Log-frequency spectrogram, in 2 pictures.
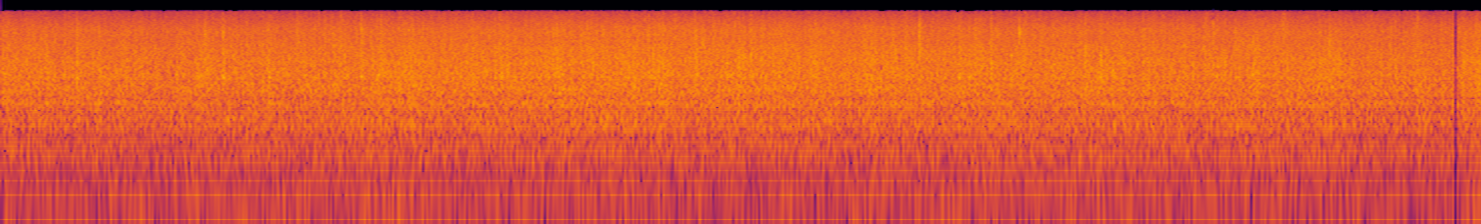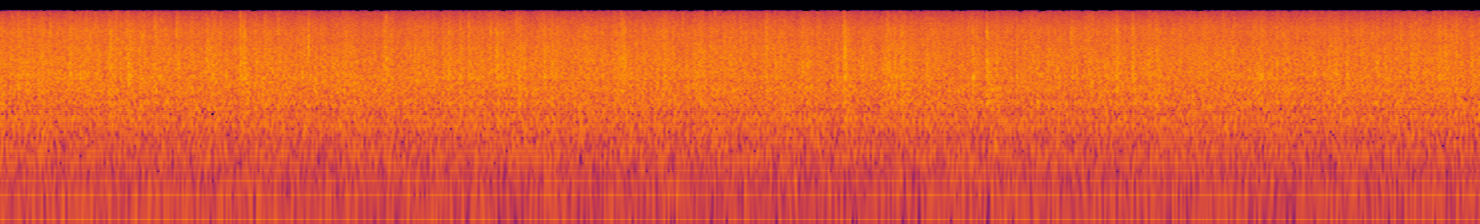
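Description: Steady rain falling on a corrugated tin roof, with water streaming off the roof edge; it grows a little louder about halfway through.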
